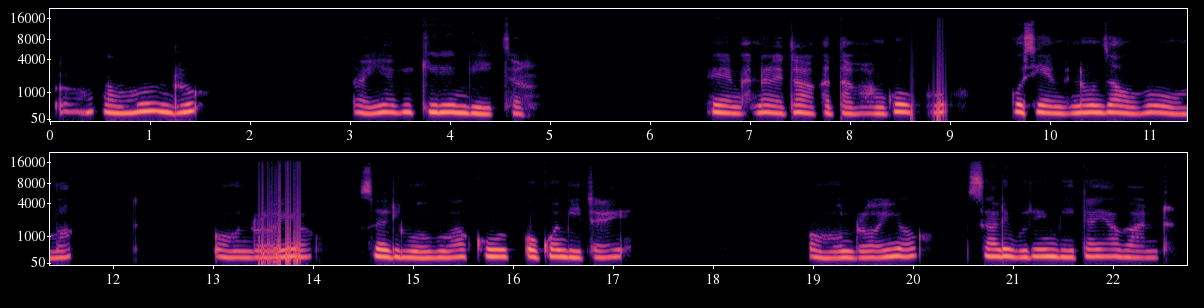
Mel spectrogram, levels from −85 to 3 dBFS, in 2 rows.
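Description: The processor fell behind on its small audio buffers in this speech recording, missing dozens of deadlines in a row, which is processor overload crackle. Each missed slot was filled with stale audio, and the hard joins produce a gritty, tearing crackle over the speech from 8.62 to 9.14 s and again from 13.46 to 13.88 s. The rapid grain of the bursts fits buffers of roughly 5 ms.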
